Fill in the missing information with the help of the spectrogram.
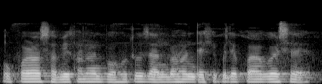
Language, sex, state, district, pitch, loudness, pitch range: Assamese, male, Assam, Hailakandi, 120 Hz, -16 LUFS, 120-125 Hz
